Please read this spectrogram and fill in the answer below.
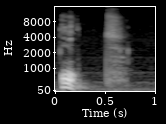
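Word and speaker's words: ott (את): Båda 2 uttalas ott.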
